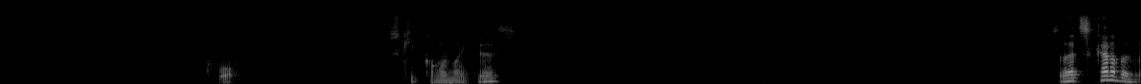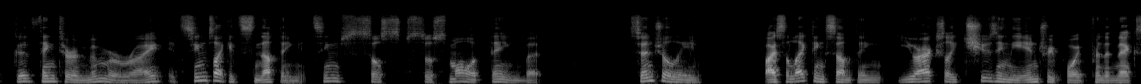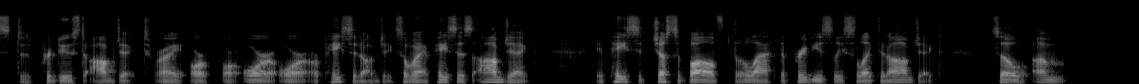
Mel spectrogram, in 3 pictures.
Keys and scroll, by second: 1.9 space, 6.2 super+x, 8.5 super+v, 13.5 space, 18.1 super+x, 27.1 super+v.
